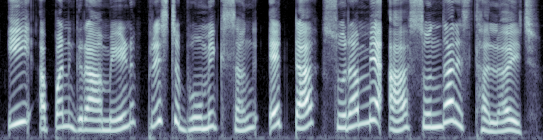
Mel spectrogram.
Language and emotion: Maithili, neutral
